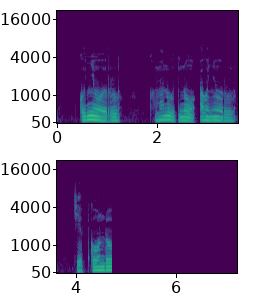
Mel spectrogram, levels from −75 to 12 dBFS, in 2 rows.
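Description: At 4.71 s the input feed was likely lost, from a disconnected device, failed link or stray mute, while recording carried on writing silence. This audio dropout to silence cuts the speech off mid-flow and leaves dead silence, with no room tone, to the end.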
